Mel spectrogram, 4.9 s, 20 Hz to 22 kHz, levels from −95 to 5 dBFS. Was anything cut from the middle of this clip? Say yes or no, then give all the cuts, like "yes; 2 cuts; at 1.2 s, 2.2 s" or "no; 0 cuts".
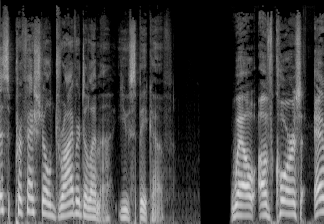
no; 0 cuts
